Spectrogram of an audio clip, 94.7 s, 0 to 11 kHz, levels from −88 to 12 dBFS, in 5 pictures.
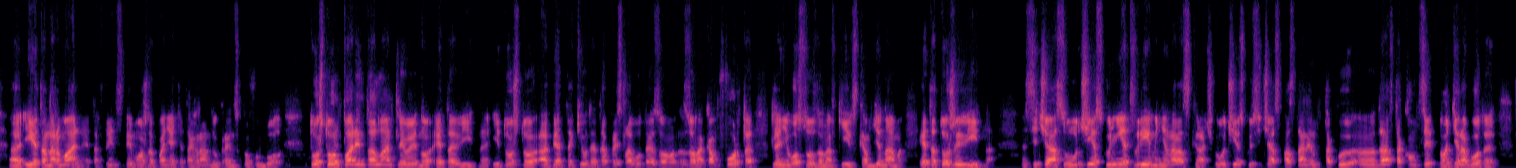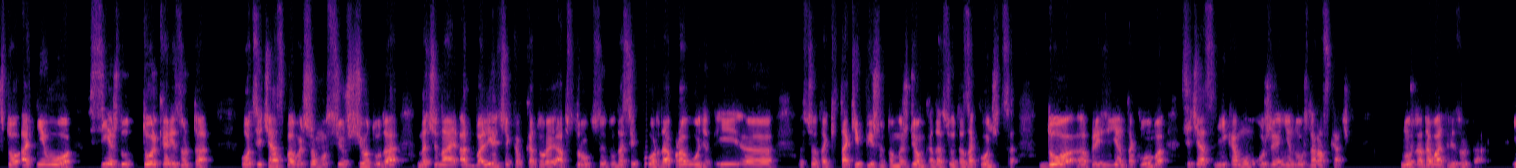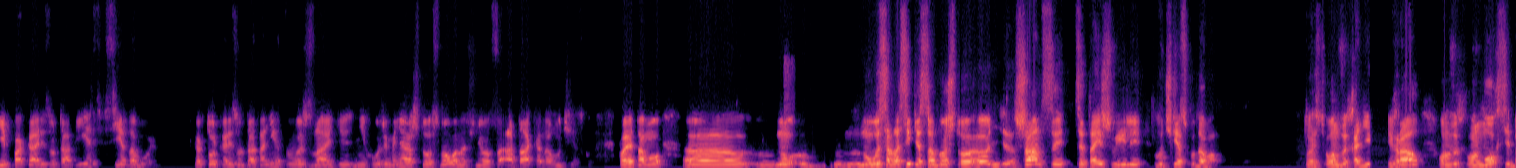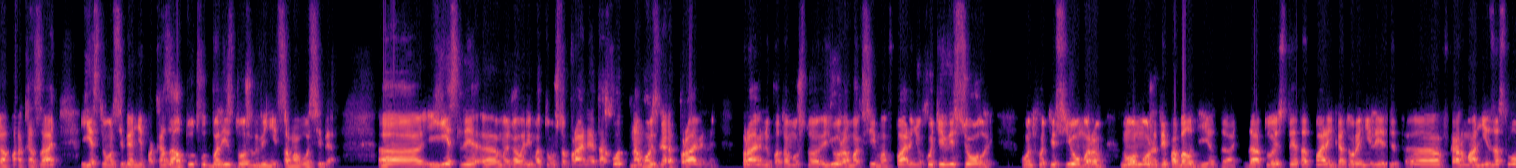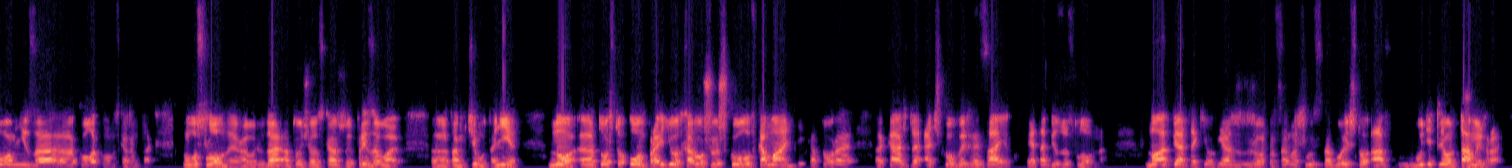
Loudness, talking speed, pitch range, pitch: -20 LUFS, 165 wpm, 110-140 Hz, 120 Hz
